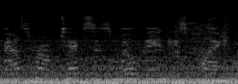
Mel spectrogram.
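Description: Steady low rumble of a Ram pickup's engine and drivetrain heard inside the cab while the truck creeps in slow traffic, with faint talking over it.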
